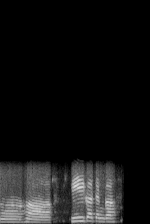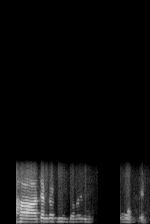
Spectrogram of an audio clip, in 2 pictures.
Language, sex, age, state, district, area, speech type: Punjabi, female, 45-60, Punjab, Mohali, urban, conversation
